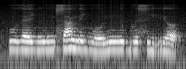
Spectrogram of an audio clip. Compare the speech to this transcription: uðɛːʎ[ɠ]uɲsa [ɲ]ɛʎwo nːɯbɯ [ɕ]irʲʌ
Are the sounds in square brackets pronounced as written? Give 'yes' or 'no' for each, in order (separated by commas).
no, no, no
